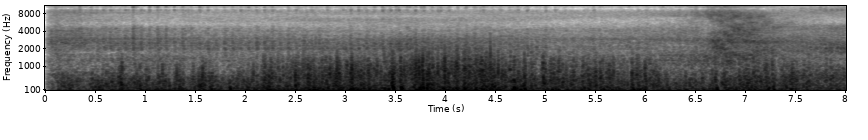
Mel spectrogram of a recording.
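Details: Daihatsu Move Canbus: fast light rattling tick over engine note, with wind noise; engine knock caused by carbon deposits, cured by internal engine cleaning.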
